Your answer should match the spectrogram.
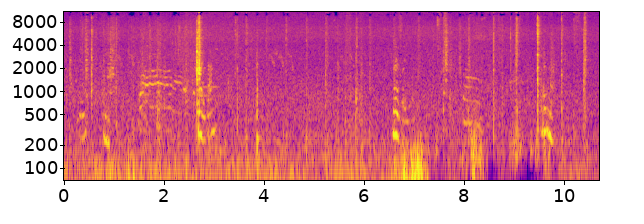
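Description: Faint, wavering vocal sounds from a young child, with a few sharp knocks of a hoe striking the ground, the loudest about a third of the way in and several more near the end.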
